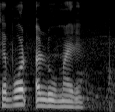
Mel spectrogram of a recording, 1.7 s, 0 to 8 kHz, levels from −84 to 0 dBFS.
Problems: low volume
